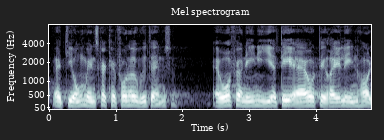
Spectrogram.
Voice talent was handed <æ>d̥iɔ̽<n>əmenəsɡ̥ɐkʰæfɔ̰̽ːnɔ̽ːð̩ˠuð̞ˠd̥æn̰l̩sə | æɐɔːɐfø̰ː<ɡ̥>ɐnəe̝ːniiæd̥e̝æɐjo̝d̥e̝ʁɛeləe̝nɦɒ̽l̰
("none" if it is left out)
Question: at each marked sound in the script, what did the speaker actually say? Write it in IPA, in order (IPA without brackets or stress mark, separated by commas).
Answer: æ, ŋ, none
